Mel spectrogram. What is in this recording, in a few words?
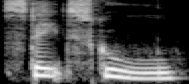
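"state school", British English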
